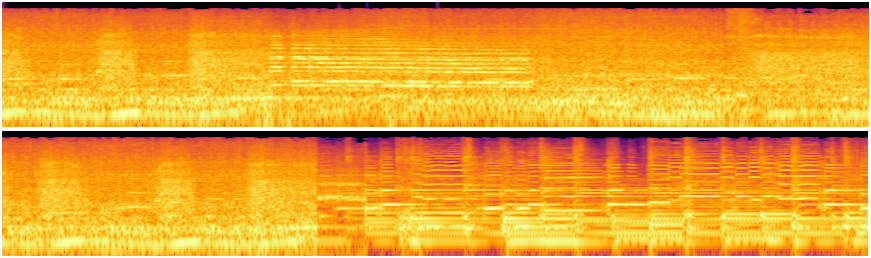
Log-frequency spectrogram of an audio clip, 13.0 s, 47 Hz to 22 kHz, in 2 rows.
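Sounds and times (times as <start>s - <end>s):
truck engine humming: 0.0s - 10.9s
truck horn blast: 0.6s - 9.2s.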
